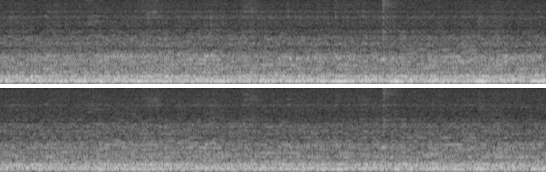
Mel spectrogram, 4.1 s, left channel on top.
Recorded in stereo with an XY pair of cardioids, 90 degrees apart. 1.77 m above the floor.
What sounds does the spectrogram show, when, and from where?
0.0 s a machine running: 55° left, 1.5 m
